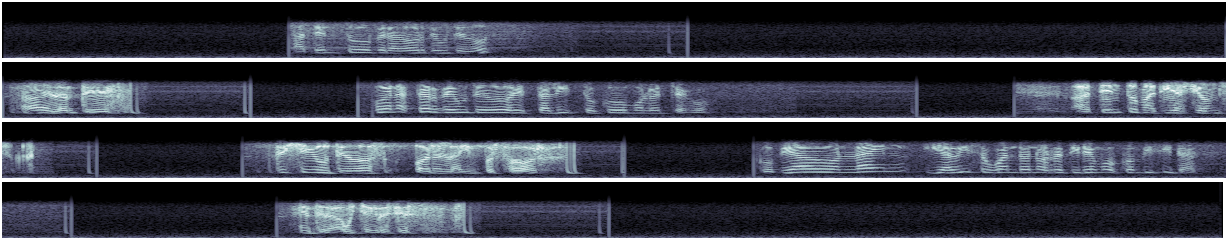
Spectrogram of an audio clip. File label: radio handover; paranal; UT2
